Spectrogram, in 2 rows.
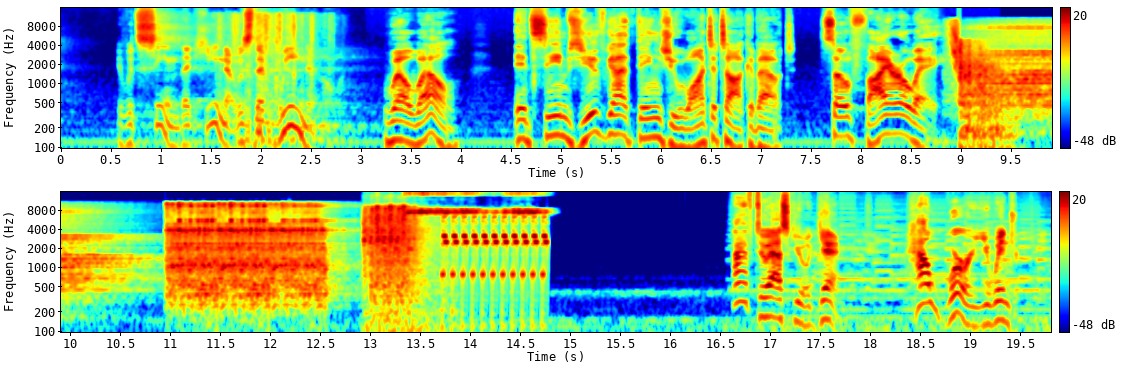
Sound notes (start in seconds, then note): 8.8 The Magatama hums intensely; 10.8 chains grinding!; 12.7 locks sealing!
